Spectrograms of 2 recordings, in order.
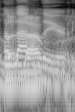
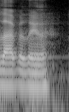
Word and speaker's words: lavalier: A lavalier. Yeah, that's what I thought. A lavalier.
